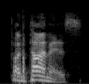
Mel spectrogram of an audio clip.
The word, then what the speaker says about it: Fontanes: Give it to me one more time. Fontanes. I had the accent on the wrong syllable.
